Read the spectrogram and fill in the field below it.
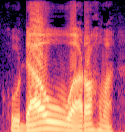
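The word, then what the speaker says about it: هُدًى وَرَحْمَةً: Hudau warohmah. Tulisannya hudan, bacanya hudau.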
